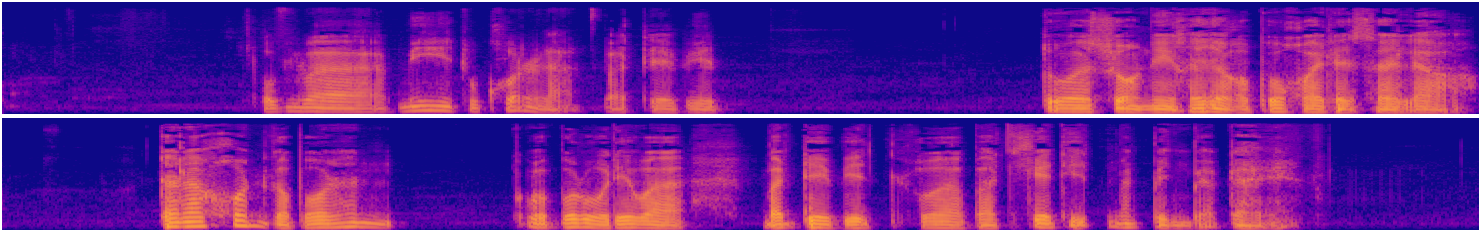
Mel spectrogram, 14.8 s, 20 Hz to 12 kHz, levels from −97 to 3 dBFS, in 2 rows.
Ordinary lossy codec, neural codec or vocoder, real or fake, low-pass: MP3, 48 kbps; none; real; 9.9 kHz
